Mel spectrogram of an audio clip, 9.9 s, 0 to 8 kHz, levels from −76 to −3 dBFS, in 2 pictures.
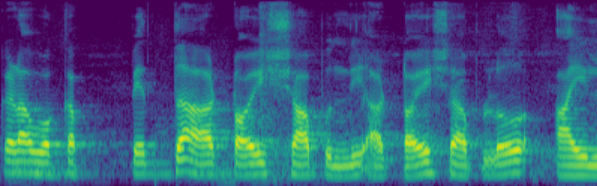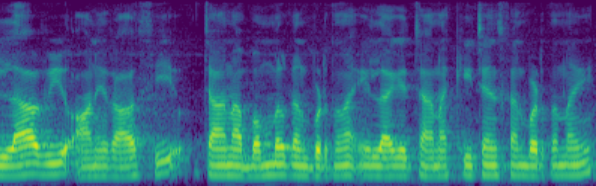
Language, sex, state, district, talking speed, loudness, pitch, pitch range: Telugu, male, Andhra Pradesh, Guntur, 135 wpm, -17 LUFS, 115 Hz, 115-130 Hz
